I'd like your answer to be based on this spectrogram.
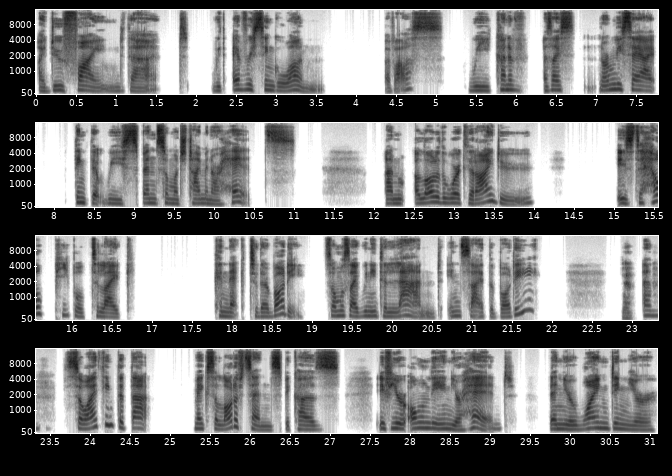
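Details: Adult speakers in conversation; typical speech.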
